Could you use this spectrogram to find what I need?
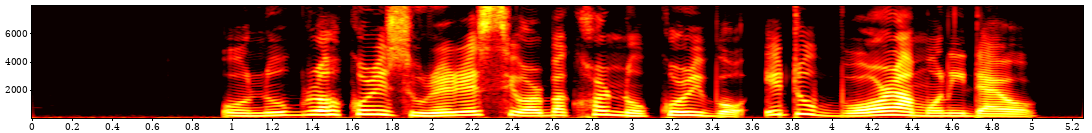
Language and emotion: Assamese, disgusted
